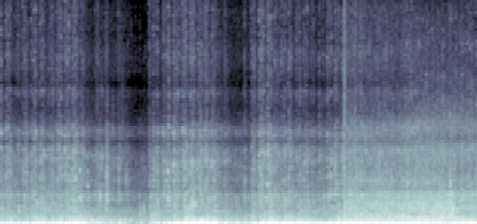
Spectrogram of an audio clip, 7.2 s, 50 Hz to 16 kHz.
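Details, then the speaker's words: Nissan Silvia S13, long unused, blipped and held while loading onto a trailer: uneven, lumpy note with stumbling beats, missing heavily; owner suspects exhaust leak and overfueling, also possible head gasket letting water into a cylinder; cause not confirmed. "yeah, it was bloody missing pretty heavily trying to get it onto the trailer there. Yeah. So Could also be a mixture of the exhaust leak and overfueling."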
